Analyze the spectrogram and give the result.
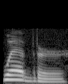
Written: weber

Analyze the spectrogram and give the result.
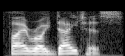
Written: thyroiditis

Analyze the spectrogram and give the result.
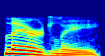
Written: lairdly

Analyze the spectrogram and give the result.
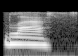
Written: bless

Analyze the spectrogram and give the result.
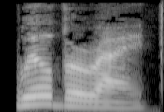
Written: wilburite

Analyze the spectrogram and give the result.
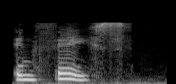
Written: enface

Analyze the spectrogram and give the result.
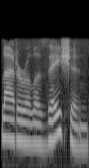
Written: lateralization

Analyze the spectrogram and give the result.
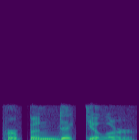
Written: perpendicular

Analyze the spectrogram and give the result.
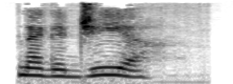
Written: megagaea

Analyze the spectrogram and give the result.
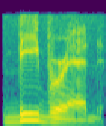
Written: beebread

